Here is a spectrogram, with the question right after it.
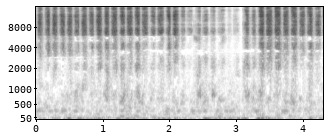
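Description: A red wooden colored pencil scratches across a flat printed paper coloring sheet on a dark desk in dense back-and-forth strokes while coloring in the dress. About 33 quick, bright, dry scratches sound in a steady rhythm, softening briefly near the three-second mark before resuming at full strength.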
